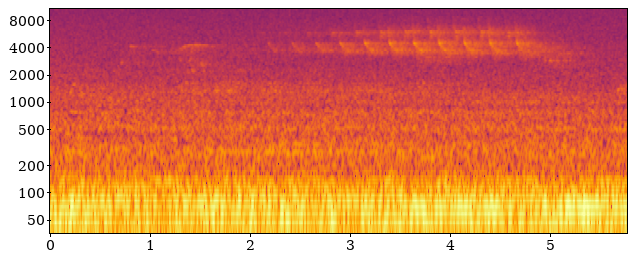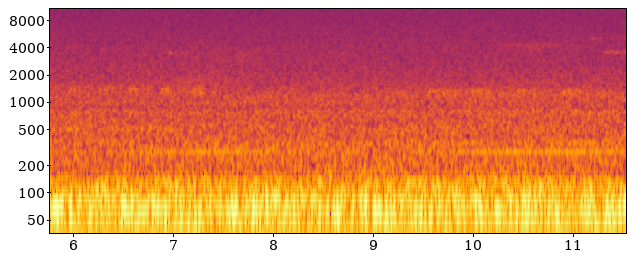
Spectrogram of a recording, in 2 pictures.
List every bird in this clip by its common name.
Eastern Wood-Pewee, Ovenbird, American Crow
